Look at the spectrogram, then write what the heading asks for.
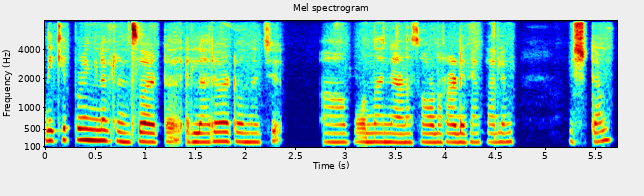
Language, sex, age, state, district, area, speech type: Malayalam, female, 18-30, Kerala, Kottayam, rural, spontaneous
